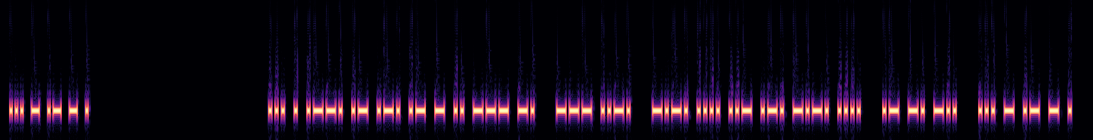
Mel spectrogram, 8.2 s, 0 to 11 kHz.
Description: Morse code, heard as a keyed tone, about 64 wpm, 700 Hz. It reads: STATE SEPARATION OF CHURCH AND STATE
